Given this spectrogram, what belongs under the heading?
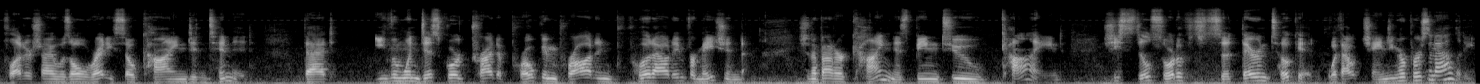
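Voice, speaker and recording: There's noticeable background noise as a man with a slightly bright, medium-pitched voice talks at a moderate pace. Hosting a show that reviews cartoons, he reads casual scripted commentary with dramatic emphasis.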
